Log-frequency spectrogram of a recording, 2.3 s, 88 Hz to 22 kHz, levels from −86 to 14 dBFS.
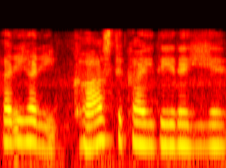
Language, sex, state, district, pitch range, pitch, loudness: Hindi, female, Gujarat, Gandhinagar, 185-210 Hz, 190 Hz, -17 LUFS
